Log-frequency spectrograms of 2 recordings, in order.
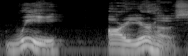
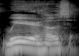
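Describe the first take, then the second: First: It is said more slowly. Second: It is said quickly.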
